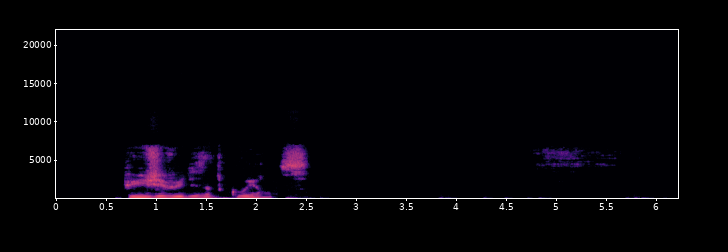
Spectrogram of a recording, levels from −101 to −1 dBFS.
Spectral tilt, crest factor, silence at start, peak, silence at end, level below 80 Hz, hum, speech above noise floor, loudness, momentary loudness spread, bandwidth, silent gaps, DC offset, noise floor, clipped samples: -4 dB/octave; 22 dB; 0.7 s; -28 dBFS; 3.75 s; -78 dBFS; none; 37 dB; -45 LUFS; 10 LU; 7.2 kHz; none; under 0.1%; -82 dBFS; under 0.1%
